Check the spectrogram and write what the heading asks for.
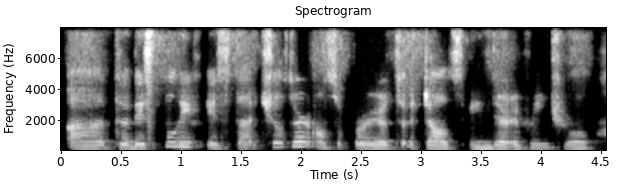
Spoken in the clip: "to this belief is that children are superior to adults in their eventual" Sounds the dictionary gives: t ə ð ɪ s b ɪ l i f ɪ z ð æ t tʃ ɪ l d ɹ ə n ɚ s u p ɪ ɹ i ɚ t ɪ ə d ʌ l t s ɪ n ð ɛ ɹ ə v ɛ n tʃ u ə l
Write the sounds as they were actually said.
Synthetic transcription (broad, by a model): t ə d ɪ s b ɪ l i f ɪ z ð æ t tʃ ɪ l d ɹ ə n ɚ s u p ɪ ɹ i ɚ t ɪ ə d ʌ l t s ɪ n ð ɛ ɹ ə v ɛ n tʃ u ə l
